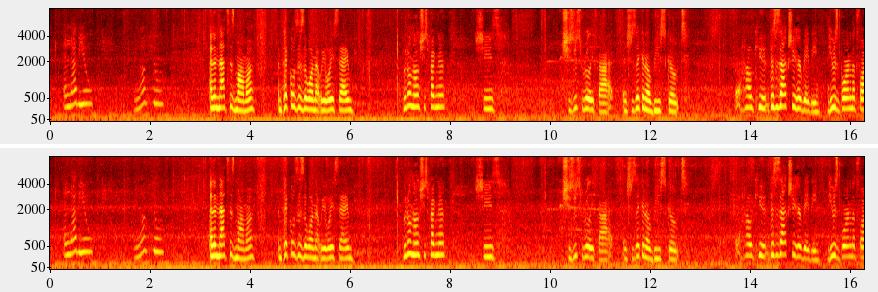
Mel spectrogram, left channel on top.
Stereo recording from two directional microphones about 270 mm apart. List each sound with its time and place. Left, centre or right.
0.3 s a woman's voice: centre
3.2 s a woman's voice: centre
3.6 s speech: left
6.9 s a woman's voice: centre
10.2 s a woman's voice: centre
10.7 s speech: left
13.8 s speech: left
